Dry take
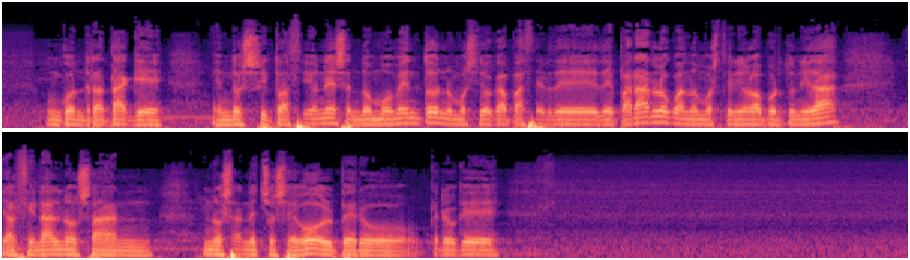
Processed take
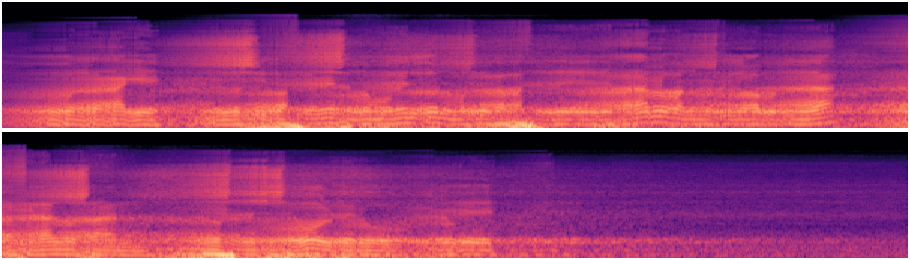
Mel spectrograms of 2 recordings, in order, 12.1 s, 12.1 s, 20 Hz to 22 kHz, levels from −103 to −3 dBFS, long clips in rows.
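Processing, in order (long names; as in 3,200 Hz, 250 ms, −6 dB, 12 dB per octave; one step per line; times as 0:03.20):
peak hold with a rise ahead of every peak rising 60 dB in 1.37 s
feedback delay with all-pass diffusion 580 ms, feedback 52%, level −11.5 dB
0:02.28–0:02.76: background noise brown −51 dBFS
level −4 dB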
